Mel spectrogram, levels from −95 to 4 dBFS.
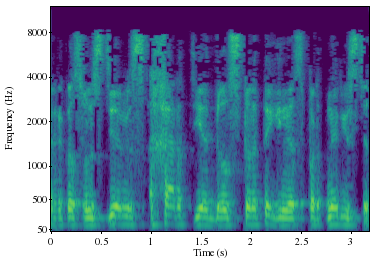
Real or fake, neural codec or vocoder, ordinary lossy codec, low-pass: real; none; MP3, 32 kbps; 10.8 kHz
